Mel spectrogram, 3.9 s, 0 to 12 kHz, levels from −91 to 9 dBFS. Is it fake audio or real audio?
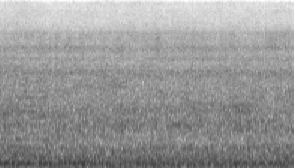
fake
